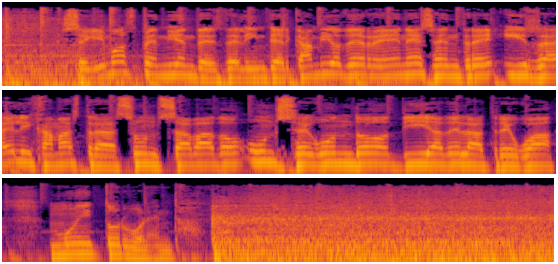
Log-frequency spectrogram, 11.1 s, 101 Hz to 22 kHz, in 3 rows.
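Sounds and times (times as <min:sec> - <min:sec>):
speech: 0:00.4 - 0:09.2
heavy trucks rumbling at a border crossing: 0:08.8 - 0:11.0.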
